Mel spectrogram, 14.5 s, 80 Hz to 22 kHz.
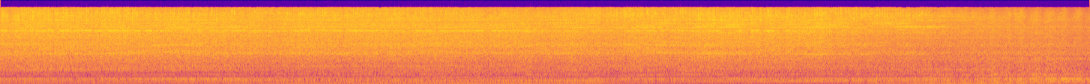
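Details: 1996 Chevrolet Beretta at idle after a timing chain replacement: the valvetrain tick is gone, but a light, uneven puffing tick rides over the steady idle; exhaust leaks.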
